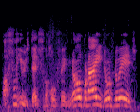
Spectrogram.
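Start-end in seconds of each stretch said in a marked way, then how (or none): 1.4-2.7 high, loud cry of no, don't; loud plea. Real, not acted. Calling out to a teammate in the match, loud high plea. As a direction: yell at Bri not to do it.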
